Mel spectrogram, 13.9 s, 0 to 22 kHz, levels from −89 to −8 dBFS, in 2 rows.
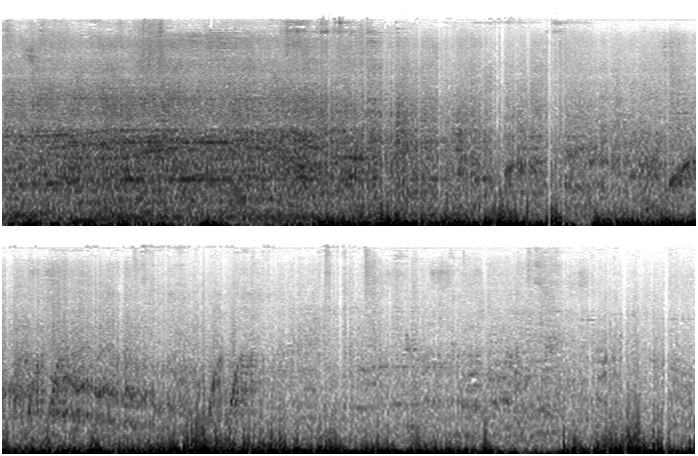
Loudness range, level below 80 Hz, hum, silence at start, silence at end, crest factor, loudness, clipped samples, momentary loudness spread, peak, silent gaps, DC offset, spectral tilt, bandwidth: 2 LU; -10 dBFS; none; 0 s; 0 s; 8 dB; -14 LUFS; 2%; 5 LU; 0 dBFS; none; under 0.1%; -6.5 dB/octave; 11.5 kHz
